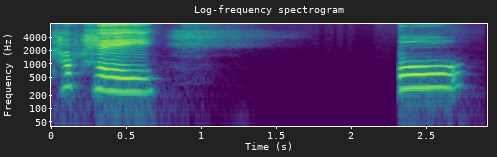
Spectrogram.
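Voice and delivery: stretched inhale cue, lifted exhale; slow breath counting. Shown as a demonstration. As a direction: guide the breath slowly. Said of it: "好，吸氣". (慢慢拉長嘅呼吸口令)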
